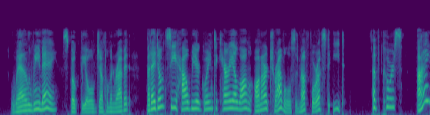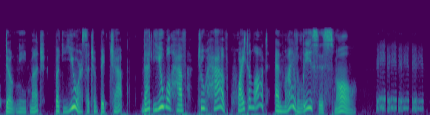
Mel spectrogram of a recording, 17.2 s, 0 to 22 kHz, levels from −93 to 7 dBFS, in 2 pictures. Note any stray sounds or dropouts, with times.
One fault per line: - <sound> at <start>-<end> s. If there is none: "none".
- laugh at 16.1-17.1 s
